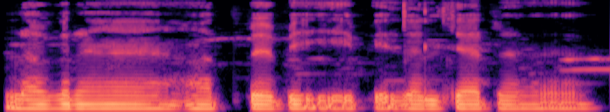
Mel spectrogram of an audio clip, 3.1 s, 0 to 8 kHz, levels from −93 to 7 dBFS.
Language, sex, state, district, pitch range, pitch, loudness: Hindi, male, Bihar, Araria, 110-115 Hz, 115 Hz, -16 LUFS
